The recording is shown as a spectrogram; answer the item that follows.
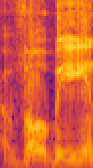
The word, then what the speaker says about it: Vobbe: Vobe, and the last name is spelled V-O-B-B-E, and send it to our address here in Westland, Michigan.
